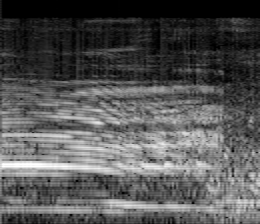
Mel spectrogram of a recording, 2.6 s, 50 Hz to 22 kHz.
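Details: Heifer calf at the Panchbibi cattle market, Bangladesh, 23 June 2025, giving one long, loud, harmonic moo that slides slowly downward in pitch over more than two seconds before breaking off into rougher noise.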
